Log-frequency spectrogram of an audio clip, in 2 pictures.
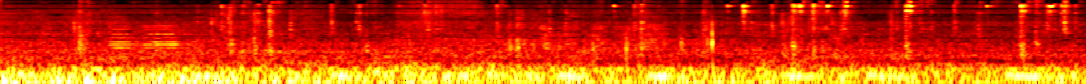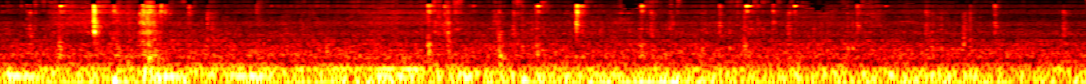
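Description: Road traffic surrounds a moving car driving in Jamaica. A loud, constant rumble of engine and road noise runs throughout, with scattered light rattles and clicks.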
